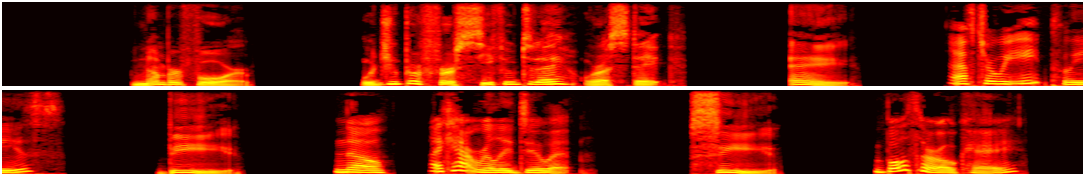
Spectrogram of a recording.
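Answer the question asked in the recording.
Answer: C: Both are okay.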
